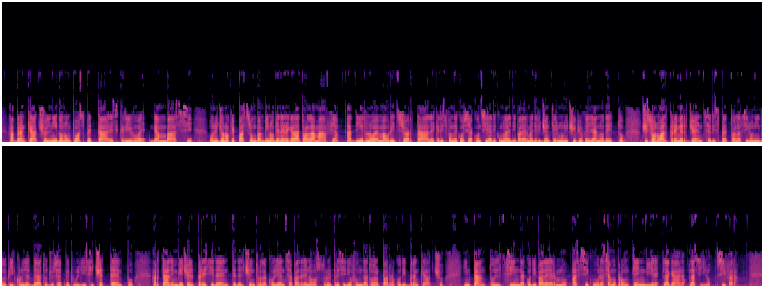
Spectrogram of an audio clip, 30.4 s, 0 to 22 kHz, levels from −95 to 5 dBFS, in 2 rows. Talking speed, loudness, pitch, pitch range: 170 wpm, -22 LUFS, 105 Hz, 90-130 Hz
